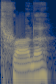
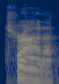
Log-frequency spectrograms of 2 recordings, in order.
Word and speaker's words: Toronto: It's pronounced Trana. Thank you very much. Trana.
